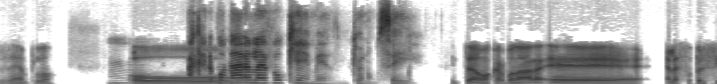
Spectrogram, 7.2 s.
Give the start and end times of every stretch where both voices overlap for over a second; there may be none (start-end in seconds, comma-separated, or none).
1.2-2.6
